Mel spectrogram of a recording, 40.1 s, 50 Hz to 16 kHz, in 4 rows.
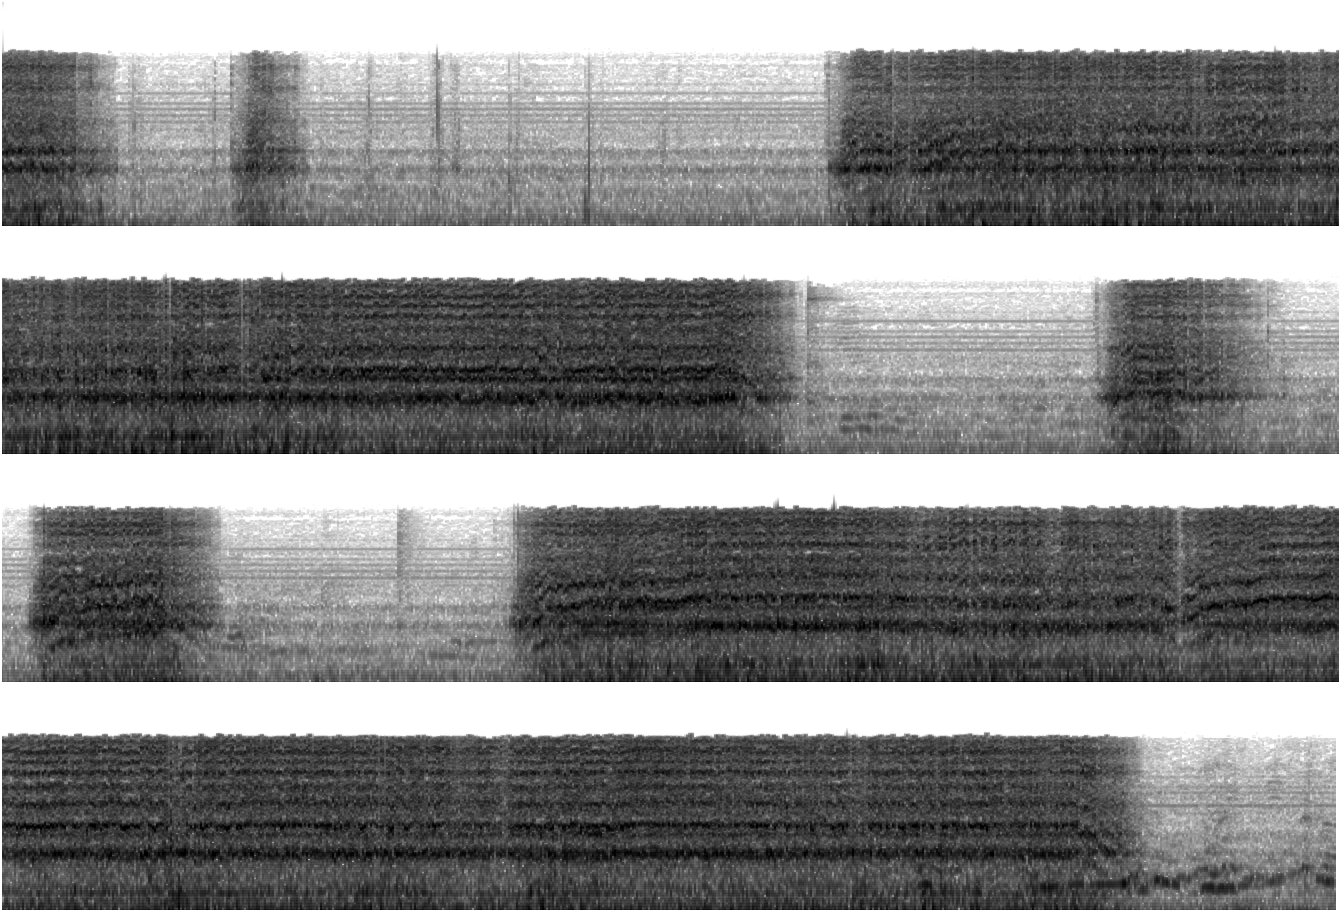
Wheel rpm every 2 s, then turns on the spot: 10, 0, 10, 150, 210, 230, 210, 120, 20, 30, 50, 40, 210, 210, 200, 230, 230, 230, 190, 10.
none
